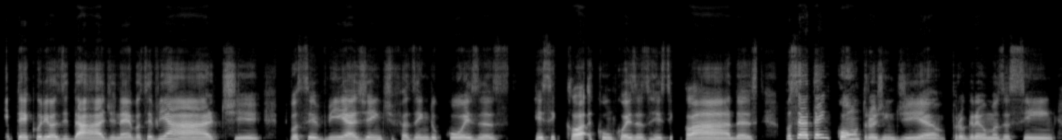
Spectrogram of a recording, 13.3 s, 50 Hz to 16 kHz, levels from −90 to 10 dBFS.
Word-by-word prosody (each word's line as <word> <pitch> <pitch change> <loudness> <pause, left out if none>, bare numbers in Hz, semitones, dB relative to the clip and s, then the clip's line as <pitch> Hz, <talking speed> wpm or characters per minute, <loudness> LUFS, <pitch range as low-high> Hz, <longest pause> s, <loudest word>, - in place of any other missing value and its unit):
E 250 - -7
ter 225 -3 +1
curiosidade, 215 -5 +2
né, 190 +2 +1
você 195 +5 -4
via 260 +5 0
arte, 190 -6 +1 0.3
você 190 +2 -1
via 205 +2 0
gente 210 +1 -5
fazendo 200 -1 -4
coisas, 195 -2 -2 0.4
reciclar 200 -2 +3 0.2
com 195 -1 -3
coisas 195 -2 -2
recicladas, 180 -4 +1 0.4
você 285 +4 0
até 340 0 +6
encontra 245 - +1
hoje 190 +1 -3
em 190 0 -5
dia 175 -1 -1
programas 175 0 -3
assim, 175 0 -4
195 Hz, 110 wpm, -23 LUFS, 180-210 Hz, 0.4 s, até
